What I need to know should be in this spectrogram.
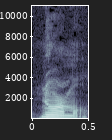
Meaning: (adjective) According to norms or rules or to a regular pattern
- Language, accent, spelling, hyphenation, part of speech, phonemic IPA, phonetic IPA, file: English, General American, normal, norm‧al, adjective / noun, /ˈnoɹ.məl/, [ˈnoɹ.mɫ̩], En-us-normal.ogg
